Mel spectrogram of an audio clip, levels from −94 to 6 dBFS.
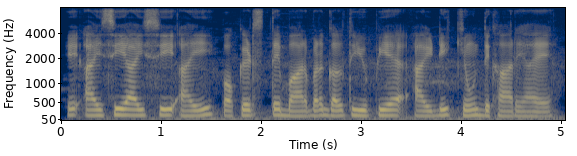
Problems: none marked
